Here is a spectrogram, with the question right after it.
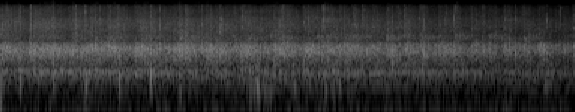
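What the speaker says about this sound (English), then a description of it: "I request all of you to give a big thunderous applause for our founder president" Applause from a conference audience at an inaugural event, honouring the founder president: a dense, continuous wash of clapping filling the room at steady volume, with no voices over it.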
